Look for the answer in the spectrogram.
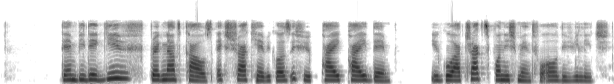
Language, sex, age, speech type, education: Nigerian Pidgin, female, 15-29, spontaneous, tertiary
